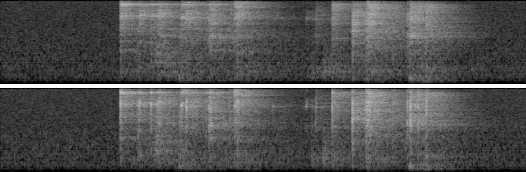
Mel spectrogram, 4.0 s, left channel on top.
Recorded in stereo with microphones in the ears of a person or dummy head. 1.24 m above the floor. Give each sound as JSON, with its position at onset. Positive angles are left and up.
{"t": 0.9, "sound": "a clink", "side_deg": -25, "distance_m": 1.0}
